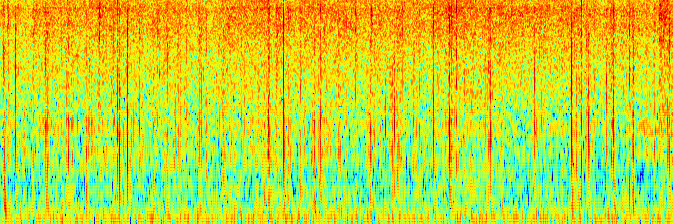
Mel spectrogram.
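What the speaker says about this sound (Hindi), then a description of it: "बारिश ज़्यादा हो रही है" Heavy rain pouring steadily onto surfaces, a dense continuous patter with scattered louder drops, fairly close.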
